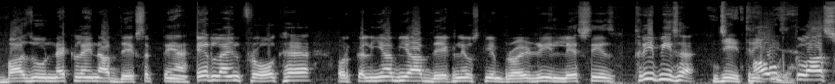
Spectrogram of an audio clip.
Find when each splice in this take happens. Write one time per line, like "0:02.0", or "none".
0:02.0
0:06.3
